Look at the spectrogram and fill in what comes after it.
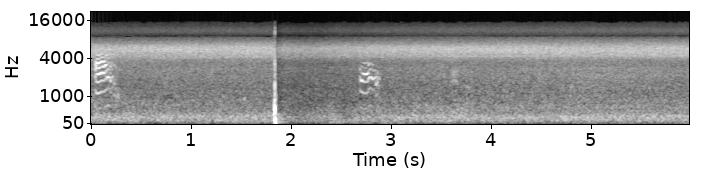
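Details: Stray cat visiting at a ferry terminal with sailings cancelled, wanting attention; a faint meow at the start and another short meow midway, a sharp knock between them, over steady wind noise.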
